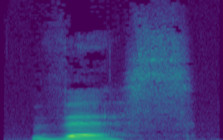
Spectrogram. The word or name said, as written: verse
